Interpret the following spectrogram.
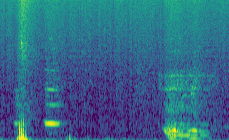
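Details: A sleeping horse named Oscar gives one low, rumbling snore that drops slightly in pitch. It comes after a sharp thud and a brief faint hum.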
